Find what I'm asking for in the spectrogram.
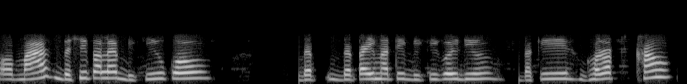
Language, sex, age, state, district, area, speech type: Assamese, female, 45-60, Assam, Dhemaji, rural, conversation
